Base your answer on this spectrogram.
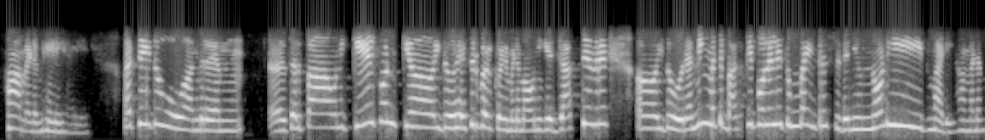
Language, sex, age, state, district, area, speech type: Kannada, female, 18-30, Karnataka, Shimoga, rural, conversation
